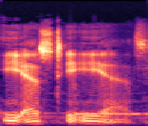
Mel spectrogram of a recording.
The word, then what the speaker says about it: Estes: D A N N Y R period E S T E S. How do you pronounce it?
